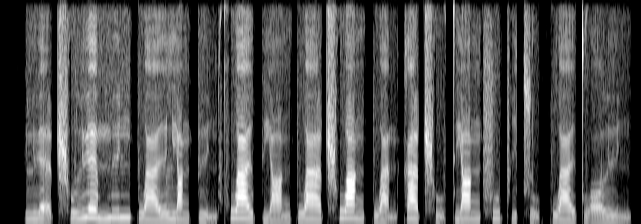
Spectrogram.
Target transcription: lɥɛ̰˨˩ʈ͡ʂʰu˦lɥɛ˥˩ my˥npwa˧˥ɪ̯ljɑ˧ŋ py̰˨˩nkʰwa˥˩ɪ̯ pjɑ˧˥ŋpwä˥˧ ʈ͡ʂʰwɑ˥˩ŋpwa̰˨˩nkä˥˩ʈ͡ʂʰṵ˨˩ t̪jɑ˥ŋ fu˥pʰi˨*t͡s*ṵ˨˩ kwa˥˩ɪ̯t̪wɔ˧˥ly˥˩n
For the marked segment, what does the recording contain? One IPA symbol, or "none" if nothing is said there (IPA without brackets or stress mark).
t͡s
